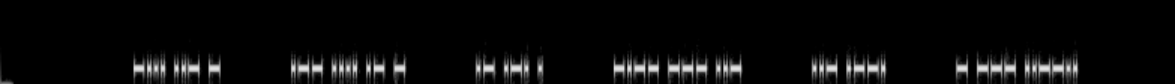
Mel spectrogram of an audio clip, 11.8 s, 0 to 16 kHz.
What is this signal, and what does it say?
Morse code, heard as a keyed tone, about 36 wpm, 700 Hz. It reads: BUT WHAT ARE YOU UP TO?
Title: 3x Word-Spacing - Sentences from Top 100 Words - 35wpm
